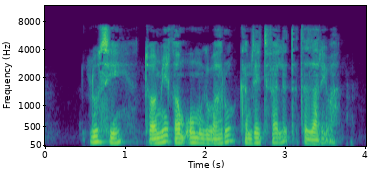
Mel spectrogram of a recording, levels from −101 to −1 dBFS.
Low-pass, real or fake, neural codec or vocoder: 7.2 kHz; real; none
